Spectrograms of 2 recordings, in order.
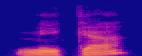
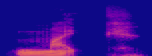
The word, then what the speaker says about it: Micah: would tell you that I think his name would be more appropriately pronounced either Myka or just Mike so the passage is in Micah 7 and it is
